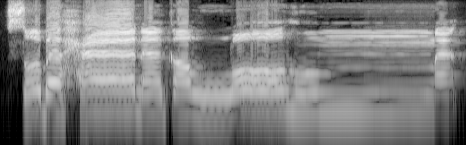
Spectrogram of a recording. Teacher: میم پر شد ہے، تشدید ہے، جس وجہ سے اس پر غنہ کیا جائے گا، یعنی آواز کو ناک میں لے جا کر ہم پڑھیں گے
